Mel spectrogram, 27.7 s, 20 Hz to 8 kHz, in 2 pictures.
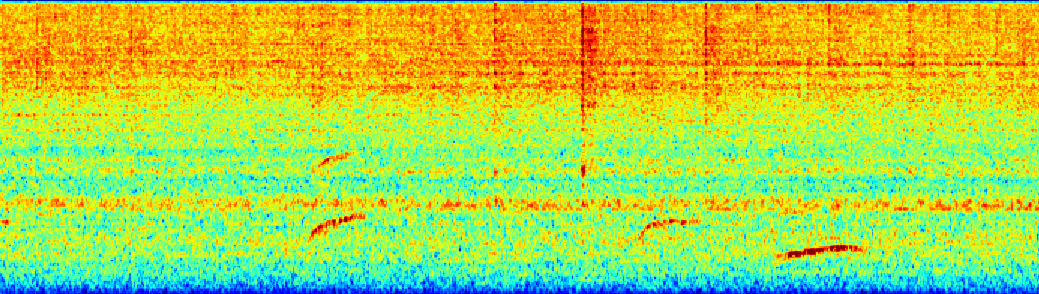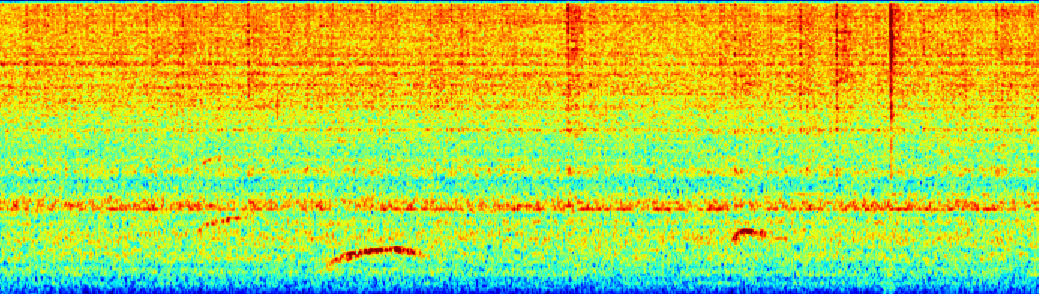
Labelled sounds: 4.2	4.9	humpback whale, 0.78 to 1.7 kHz
16.8	17.1	humpback whale, 0.78 to 0.84 kHz

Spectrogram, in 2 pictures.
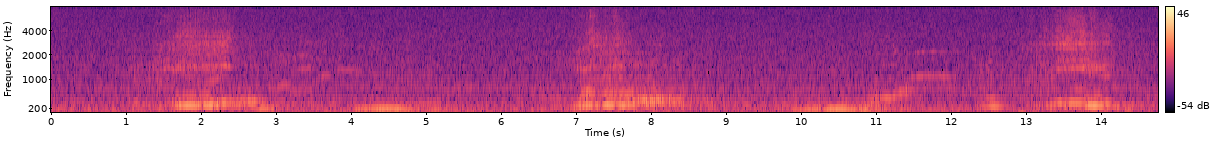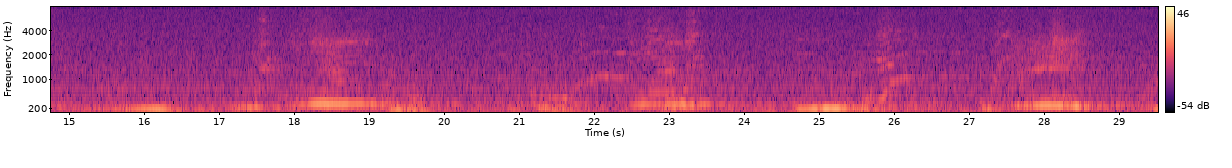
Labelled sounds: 1.4	2.4	humpback whale, 1.2 to 2.9 kHz
3.5	4.2	humpback whale, 0.86 to 1.4 kHz
6.9	7.4	humpback whale, 1.3 to 2.7 kHz
11.4	12.0	humpback whale, 0.99 to 2.3 kHz
12.9	14.1	humpback whale, 1.2 to 3.3 kHz
18.1	19.0	humpback whale, 1.2 to 3.0 kHz
21.8	23.5	humpback whale, 0.80 to 4.1 kHz
24.7	25.0	humpback whale, 2.0 to 2.1 kHz
25.3	26.3	humpback whale, 0.83 to 4.2 kHz
27.7	28.4	humpback whale, 1.2 to 3.2 kHz

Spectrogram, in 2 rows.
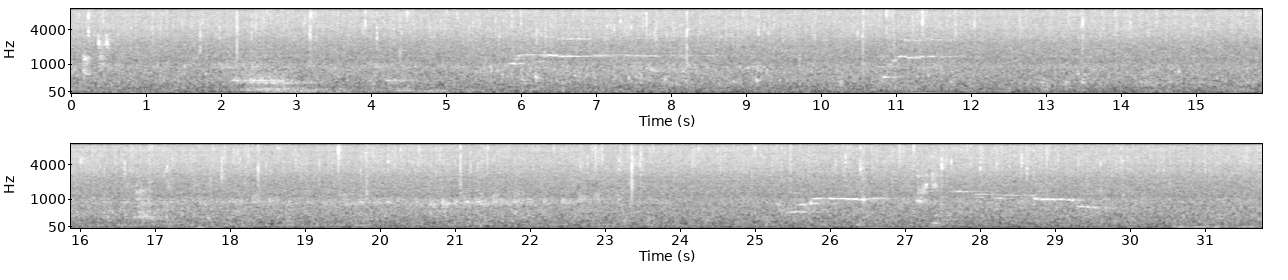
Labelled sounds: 5.8	7.0	humpback whale, 0.94 to 2.9 kHz
11.1	11.4	humpback whale, 1.2 to 2.9 kHz
25.6	26.5	humpback whale, 0.78 to 1.1 kHz
27.7	29.3	humpback whale, 0.88 to 1.5 kHz

